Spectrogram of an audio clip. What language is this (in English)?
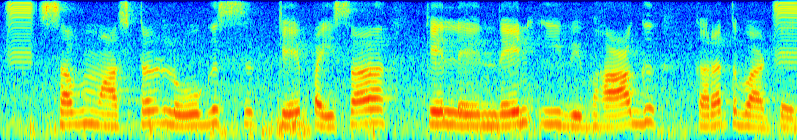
Bhojpuri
